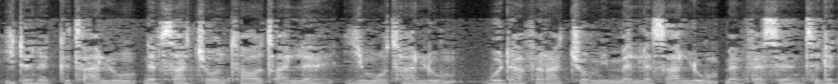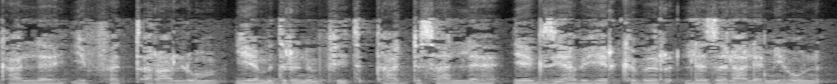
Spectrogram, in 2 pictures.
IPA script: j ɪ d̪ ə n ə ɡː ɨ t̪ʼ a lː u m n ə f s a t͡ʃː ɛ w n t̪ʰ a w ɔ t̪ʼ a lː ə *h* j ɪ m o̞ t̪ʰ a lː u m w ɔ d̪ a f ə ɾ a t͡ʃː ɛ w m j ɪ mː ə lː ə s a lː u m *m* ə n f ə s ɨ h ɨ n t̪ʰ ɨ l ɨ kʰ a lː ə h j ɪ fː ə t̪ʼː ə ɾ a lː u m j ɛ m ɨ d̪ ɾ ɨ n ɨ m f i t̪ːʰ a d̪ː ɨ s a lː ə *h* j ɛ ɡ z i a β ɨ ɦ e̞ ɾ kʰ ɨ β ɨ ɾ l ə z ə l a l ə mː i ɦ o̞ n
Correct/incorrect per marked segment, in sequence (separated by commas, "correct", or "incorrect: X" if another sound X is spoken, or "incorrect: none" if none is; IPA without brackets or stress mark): correct, correct, correct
